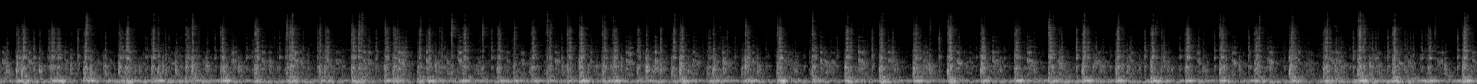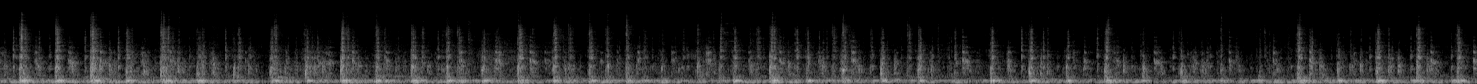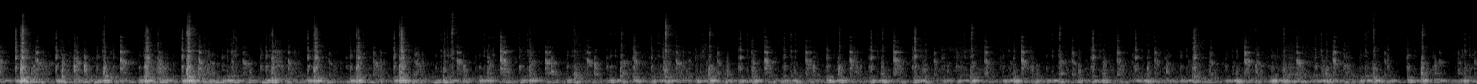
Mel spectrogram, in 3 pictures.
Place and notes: Parc de la Tourelle, Achicourt, France - Moulin d'achicourt
Achicourt (Pas-de-Calais)
Au moulin de la Tourelle, on moud encore la farine "à l'ancienne"
28 June 2020, 09:00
